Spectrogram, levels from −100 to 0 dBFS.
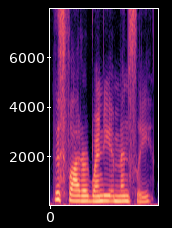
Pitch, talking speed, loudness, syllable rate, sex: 215 Hz, 150 wpm, -15 LUFS, 6.9 syllables/s, female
